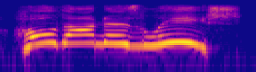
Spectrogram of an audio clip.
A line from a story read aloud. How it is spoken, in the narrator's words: I screamed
